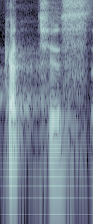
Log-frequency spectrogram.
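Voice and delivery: "catches" in two distinct syllables, the added E fully sounded; clear ES ending. Shown as a demonstration. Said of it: "la E que suene fuerte y claro".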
